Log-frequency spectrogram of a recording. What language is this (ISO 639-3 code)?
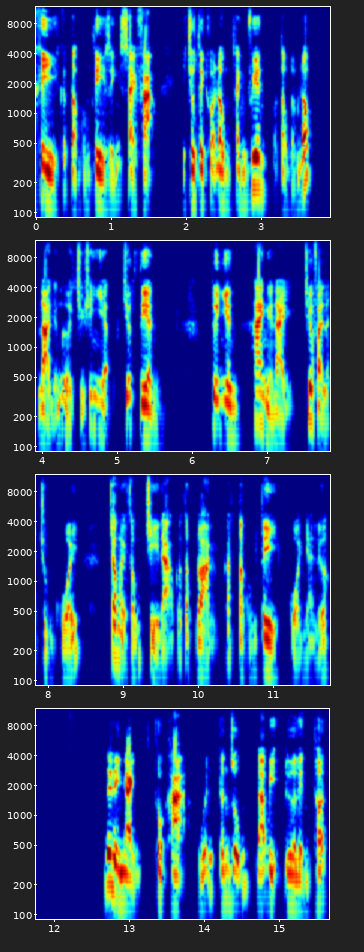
vie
